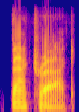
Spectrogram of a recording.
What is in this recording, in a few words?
"backtrack", American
